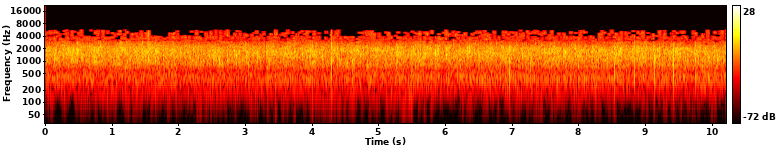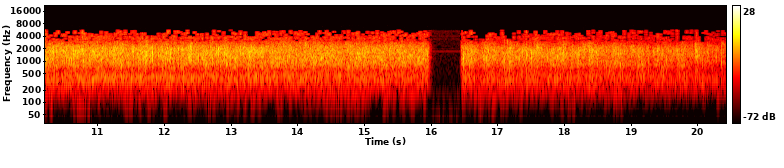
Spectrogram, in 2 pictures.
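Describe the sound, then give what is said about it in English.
Sustained audience applause honoring a man for 23 years of faithful service, a dense steady wash of many hands clapping at an even loudness for about sixteen seconds, breaking off abruptly for a moment before the clapping resumes. “And I think it's appropriate to give him a hand of applause for that time.”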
